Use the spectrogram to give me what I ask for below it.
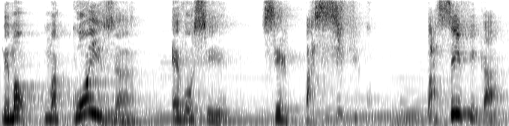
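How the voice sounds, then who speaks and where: High-voiced Brazilian pastor preaching in a hall. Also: male voice, huge pitch swings, takes it slowly. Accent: Brazilian Portuguese. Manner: emphatic preaching with big pitch swings, addressing the congregation directly. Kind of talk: sermon. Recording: long hall reverb with soft background music.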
